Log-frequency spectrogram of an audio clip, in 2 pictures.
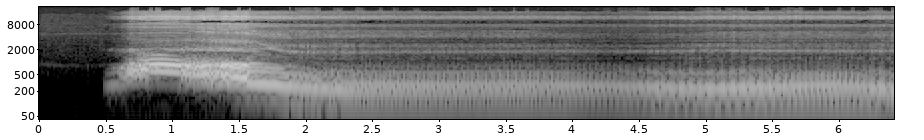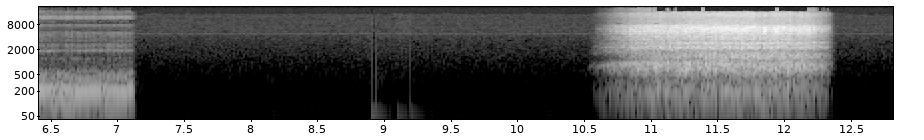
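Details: Cougar (Puma concolor), also called puma or mountain lion. A long harmonic wailing call that starts high and falls, then holds steady and wavers for about six seconds. After a silence comes a harsh two-second hissing burst.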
